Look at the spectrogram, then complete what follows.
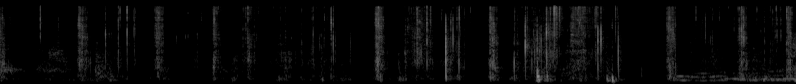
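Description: Pink foam-bead slime (floam) being stretched and squished by hand, with irregular crackling, crunching and small pops from the foam beads.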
